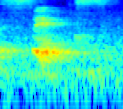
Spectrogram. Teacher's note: six which has moving pitch high fall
